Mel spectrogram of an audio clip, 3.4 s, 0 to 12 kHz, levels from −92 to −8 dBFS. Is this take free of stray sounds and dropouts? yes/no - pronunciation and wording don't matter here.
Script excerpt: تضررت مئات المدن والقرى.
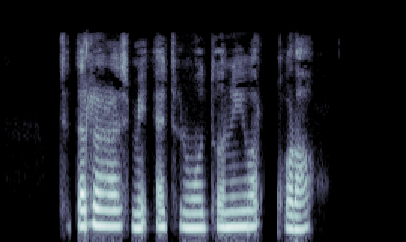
yes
